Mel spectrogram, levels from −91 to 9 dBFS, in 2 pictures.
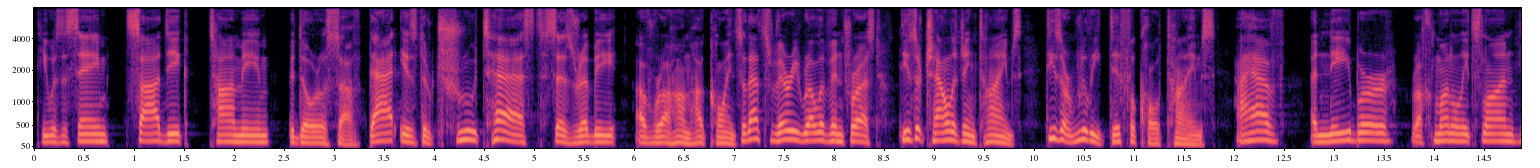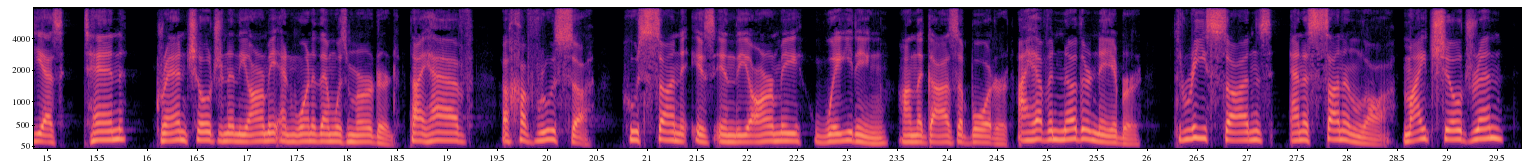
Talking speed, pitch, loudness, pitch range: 155 wpm, 155 Hz, -19 LUFS, 140-175 Hz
